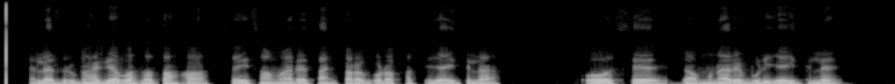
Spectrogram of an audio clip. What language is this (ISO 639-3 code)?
ori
